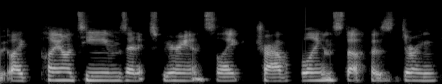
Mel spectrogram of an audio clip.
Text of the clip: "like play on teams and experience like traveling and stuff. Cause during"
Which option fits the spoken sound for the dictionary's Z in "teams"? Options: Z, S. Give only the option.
Z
